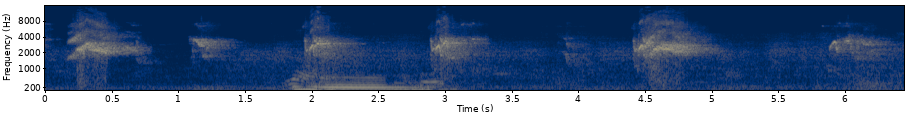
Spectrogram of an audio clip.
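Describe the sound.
A bird chirps loudly and repeatedly indoors, sharp, high, bright calls bursting out about once a second across the whole stretch, with no voices.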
